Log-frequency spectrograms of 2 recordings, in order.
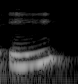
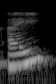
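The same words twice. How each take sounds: First: ای said "ey", opening on an e; ya joined after zer. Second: ای said "ay", opening on an a; ya joined after zabar. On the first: Teacher joining alef zer to ya, ای as "ey". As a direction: glide from short e into a held y on ای. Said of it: "الف ما زیر داره". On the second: Teacher joining alef zabar to ya, ای as "ay". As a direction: glide from short a into y on ای. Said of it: "الف ما زبر داره". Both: Shown as a demonstration.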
